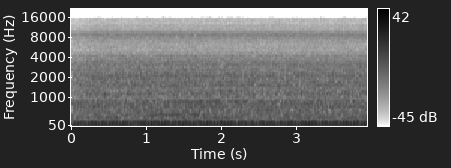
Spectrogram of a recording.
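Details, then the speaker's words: Honda Vario 110 (Vario Techno) carburetor scooter idling: steady low putter at a raised speed, idle rising and falling on its own and not settling to normal tickover; idle hunting, auto choke to be checked as a possible influence. "Oke, jadi motor ini dia kasusnya langsamnya tidak stabil, Guys. Naik sendiri, turun sendiri, besar sendiri gasnya, kecil sendiri, pokoknya enggak normal, ya."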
